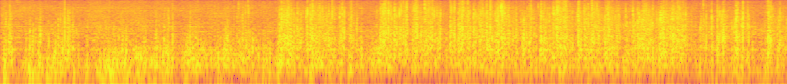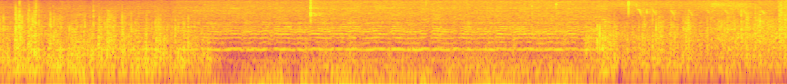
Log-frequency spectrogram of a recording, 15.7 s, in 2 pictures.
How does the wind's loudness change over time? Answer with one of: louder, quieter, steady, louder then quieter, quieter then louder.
quieter.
